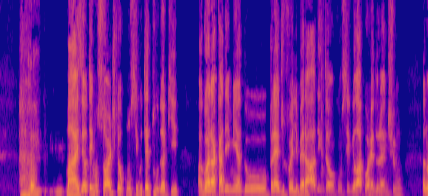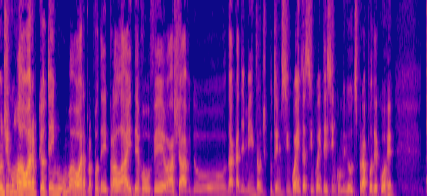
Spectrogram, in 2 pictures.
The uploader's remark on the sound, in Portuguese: durante uma live em nosso Instagram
